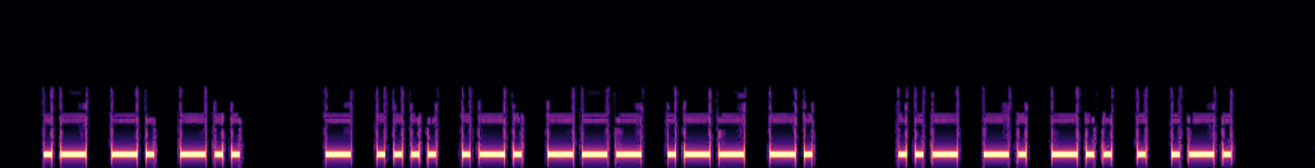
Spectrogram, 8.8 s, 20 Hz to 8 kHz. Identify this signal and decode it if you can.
Morse code, heard as a keyed tone, about 21 wpm, 700 Hz. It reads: AND THROWN UNDER
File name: Book One / 12-Chapter 12 - 21 WPM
